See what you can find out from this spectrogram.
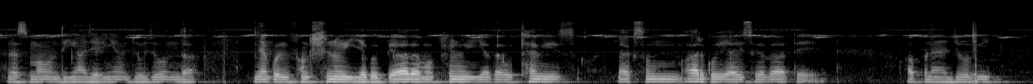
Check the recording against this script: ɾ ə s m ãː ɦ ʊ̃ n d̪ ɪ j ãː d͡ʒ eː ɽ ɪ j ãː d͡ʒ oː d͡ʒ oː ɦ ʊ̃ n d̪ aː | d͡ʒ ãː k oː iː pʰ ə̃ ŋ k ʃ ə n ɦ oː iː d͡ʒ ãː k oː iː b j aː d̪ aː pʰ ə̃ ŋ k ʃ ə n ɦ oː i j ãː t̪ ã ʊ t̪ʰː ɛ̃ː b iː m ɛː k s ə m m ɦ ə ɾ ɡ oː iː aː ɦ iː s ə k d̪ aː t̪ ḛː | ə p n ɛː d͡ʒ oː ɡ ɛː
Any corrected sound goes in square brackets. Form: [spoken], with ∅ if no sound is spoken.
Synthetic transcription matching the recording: ɾ ə s m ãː ɦ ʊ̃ n d̪ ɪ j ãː d͡ʒ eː ɽ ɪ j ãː d͡ʒ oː d͡ʒ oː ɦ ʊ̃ n d̪ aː | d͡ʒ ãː k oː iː pʰ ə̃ ŋ k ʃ ə n ɦ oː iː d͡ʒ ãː k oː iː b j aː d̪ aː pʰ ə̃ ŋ k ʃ ə n ɦ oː i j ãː t̪ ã ʊ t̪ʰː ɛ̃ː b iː m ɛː k s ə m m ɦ ə ɾ [k] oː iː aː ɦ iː s ə k d̪ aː t̪ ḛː | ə p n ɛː d͡ʒ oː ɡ [iː]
